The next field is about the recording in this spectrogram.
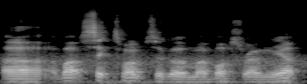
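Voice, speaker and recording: A man's voice: deep voice, brisk, a little mellow, a little hiss or hum. A man, a podcast guest telling stories in a laid-back way and acting out the dialogue he quotes. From England. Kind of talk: casual chat.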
